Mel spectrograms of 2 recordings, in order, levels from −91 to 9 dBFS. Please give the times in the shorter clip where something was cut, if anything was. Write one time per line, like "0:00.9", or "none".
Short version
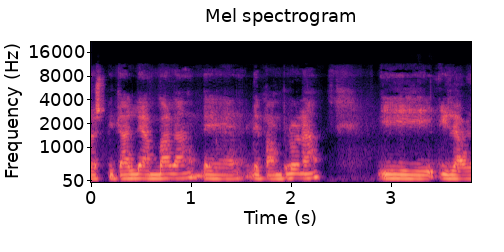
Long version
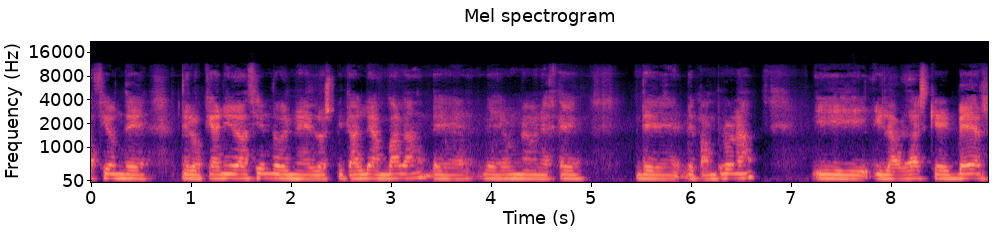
0:01.5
